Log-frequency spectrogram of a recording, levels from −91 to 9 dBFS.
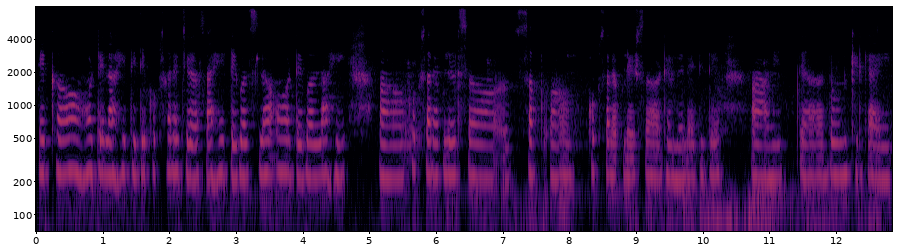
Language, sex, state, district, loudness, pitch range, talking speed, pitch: Marathi, female, Maharashtra, Chandrapur, -52 LUFS, 220-240 Hz, 130 wpm, 230 Hz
